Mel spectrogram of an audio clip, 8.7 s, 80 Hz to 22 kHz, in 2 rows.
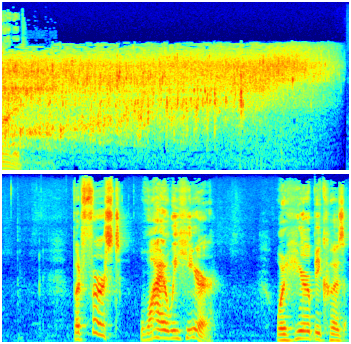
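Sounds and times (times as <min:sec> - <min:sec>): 
seltzer pouring into a glass with fizzing bubbles: 0:00.0 - 0:04.2
speech: 0:05.2 - 0:07.1, 0:07.8 - 0:08.6.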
